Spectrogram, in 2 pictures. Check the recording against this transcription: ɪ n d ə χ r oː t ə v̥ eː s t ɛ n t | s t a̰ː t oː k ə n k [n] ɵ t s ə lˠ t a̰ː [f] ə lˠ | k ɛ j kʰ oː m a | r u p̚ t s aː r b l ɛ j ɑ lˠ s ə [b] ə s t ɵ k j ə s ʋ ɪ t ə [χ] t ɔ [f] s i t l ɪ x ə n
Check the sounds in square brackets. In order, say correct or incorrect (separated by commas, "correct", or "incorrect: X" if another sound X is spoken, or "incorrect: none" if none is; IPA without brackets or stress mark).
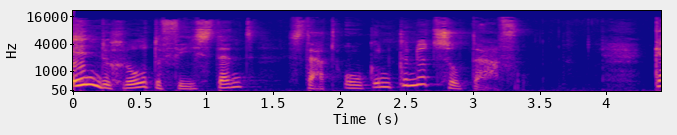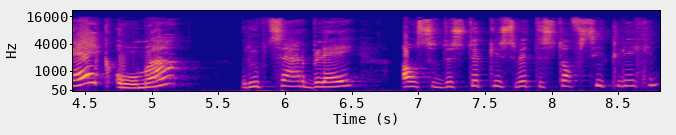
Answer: correct, correct, incorrect: d, incorrect: s, correct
